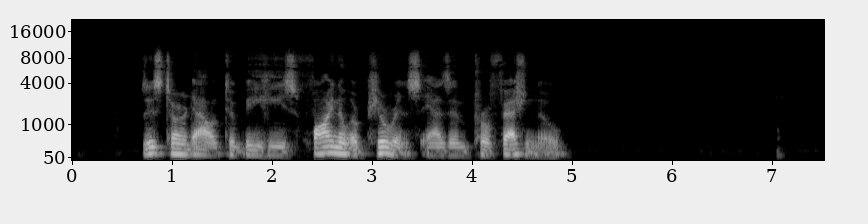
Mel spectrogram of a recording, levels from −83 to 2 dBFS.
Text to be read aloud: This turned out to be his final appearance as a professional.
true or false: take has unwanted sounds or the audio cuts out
false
